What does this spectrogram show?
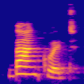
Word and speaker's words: banquet: यह ध्यान देना है किसी भी वर्ड में क्य यू इकट्ठा आए तो उसकी प्रोनंसिएशन एज को प्रोनाउंस करनी है और वैसे ही प्रैक्टिस करनी है तो इसकी प्रोन हो गई बैंक्वेट बैंक्वेट अब क्विट में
